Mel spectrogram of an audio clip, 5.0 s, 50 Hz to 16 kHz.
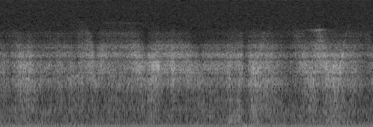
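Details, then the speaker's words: RCA Victor A-23 vacuum tube radio after replacing paper and molded capacitors and cleaning controls: steady hiss, whistles and static swells as the dial sweeps the band, with no hum or crackle. Normal reception, working well on one band. "Sounds much better."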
